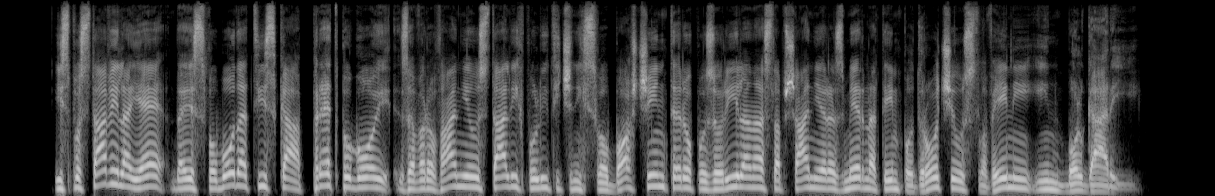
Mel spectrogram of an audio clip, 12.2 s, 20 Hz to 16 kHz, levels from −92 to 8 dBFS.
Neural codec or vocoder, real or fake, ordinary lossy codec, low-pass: none; real; Opus, 64 kbps; 14.4 kHz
